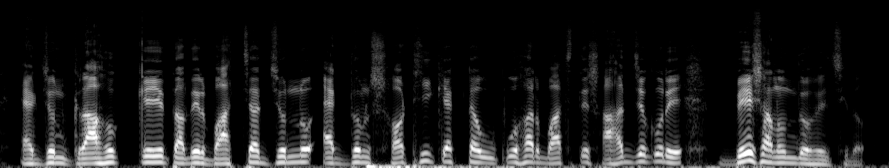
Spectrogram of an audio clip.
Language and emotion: Bengali, happy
